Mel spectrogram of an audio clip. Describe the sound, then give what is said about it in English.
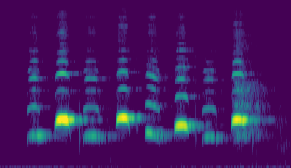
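A novelty rock whistle blown in a quick run of about eight short, chirpy notes that alternate between two pitches, bright with a bird-like warble, and no voices. “I must show people that I own a fucking tech deck and some praying hands and a fucking pack of cards and a rock whistle, you know?”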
